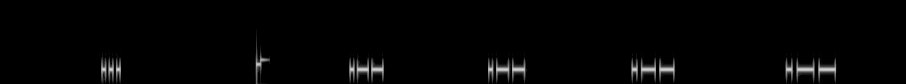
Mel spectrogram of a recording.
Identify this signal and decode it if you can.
Morse code, heard as a keyed tone, about 31 wpm, spaced as for 7 wpm, 700 Hz. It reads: S WWWW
